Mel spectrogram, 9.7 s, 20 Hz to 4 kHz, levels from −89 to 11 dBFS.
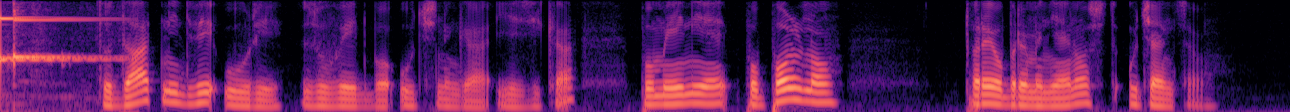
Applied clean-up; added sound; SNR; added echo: none; Bicycle bell; 7 dB; none.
